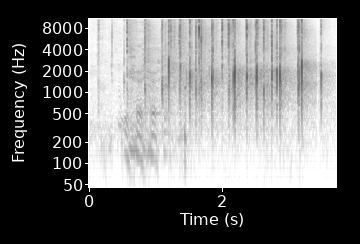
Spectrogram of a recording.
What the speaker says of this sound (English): Clap hands for us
